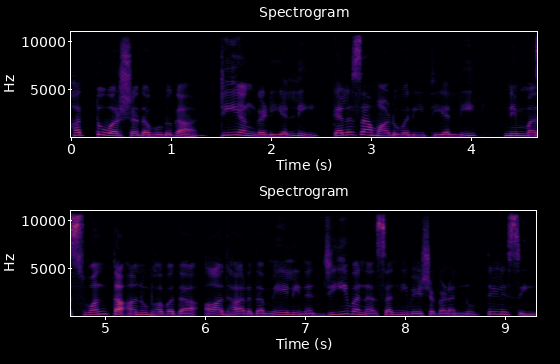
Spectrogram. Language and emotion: Kannada, neutral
